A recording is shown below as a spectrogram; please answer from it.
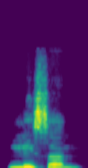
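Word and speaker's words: listen: जाता है कासल या टी के बाद ई एन लगा हो तो भी टी साइलेंट हो जाता है अफन लिसन क्रिस्मस एक स्पेलिंग यह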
